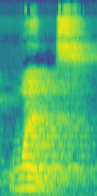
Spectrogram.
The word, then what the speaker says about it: once: Once, once.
